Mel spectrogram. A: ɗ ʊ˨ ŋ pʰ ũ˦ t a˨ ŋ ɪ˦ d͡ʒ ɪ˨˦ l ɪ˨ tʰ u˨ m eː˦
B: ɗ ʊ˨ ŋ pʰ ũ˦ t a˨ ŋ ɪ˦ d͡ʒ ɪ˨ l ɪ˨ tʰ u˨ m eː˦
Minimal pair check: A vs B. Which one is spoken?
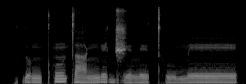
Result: B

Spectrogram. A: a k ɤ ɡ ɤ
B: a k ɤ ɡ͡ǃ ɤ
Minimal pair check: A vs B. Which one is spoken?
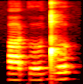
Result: B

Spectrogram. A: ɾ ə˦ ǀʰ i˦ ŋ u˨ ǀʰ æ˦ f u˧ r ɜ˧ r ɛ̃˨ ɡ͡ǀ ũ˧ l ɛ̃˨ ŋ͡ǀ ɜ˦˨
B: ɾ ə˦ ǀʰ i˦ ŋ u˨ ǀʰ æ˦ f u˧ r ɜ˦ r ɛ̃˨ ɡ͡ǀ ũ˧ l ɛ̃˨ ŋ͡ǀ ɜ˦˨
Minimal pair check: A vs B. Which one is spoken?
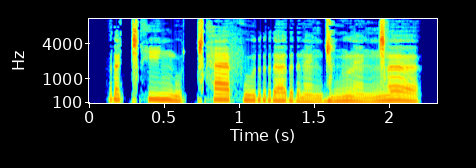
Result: A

